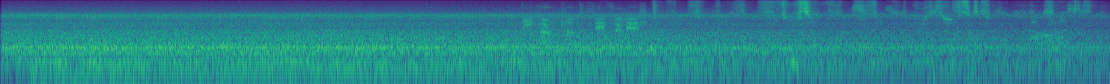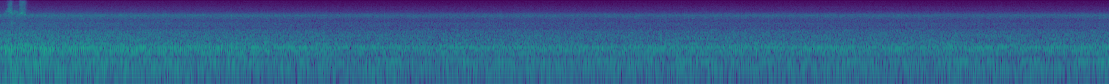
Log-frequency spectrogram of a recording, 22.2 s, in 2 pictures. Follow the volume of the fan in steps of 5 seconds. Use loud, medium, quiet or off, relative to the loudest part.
loud, medium, quiet, quiet, quiet.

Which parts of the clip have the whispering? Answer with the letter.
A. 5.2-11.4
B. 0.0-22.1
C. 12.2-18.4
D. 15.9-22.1
A.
